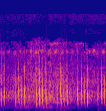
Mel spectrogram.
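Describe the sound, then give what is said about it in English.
A horse gallops past at night, ridden in a hurry: many rapid hoofbeats in a steady, driving rhythm of grouped clip-clop strikes, moderately loud and continuous throughout. “It was Parsons, banker Parsons, riding his horse in a hurry.”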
